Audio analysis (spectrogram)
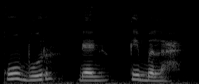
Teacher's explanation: seperti melafalkan bunyi K yang keluar dari langit-langit mulut yang lunak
